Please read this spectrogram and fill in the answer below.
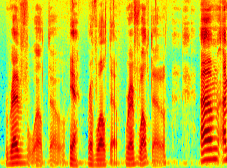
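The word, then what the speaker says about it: Revuelto: you say R RTO like rev and then welto rev WTO yeah RTO RTO um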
